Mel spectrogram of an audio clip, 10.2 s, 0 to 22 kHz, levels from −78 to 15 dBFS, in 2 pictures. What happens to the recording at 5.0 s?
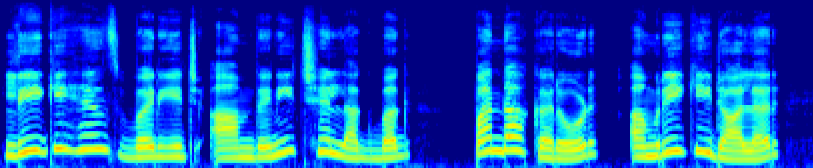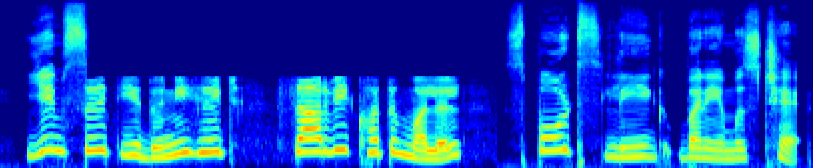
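Nothing goes wrong at 5.0 s; the speech runs on intact through that moment.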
